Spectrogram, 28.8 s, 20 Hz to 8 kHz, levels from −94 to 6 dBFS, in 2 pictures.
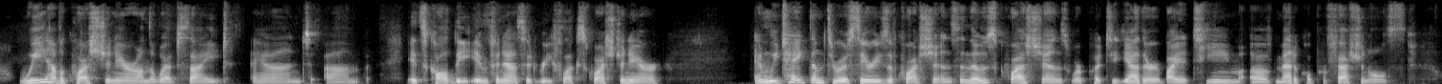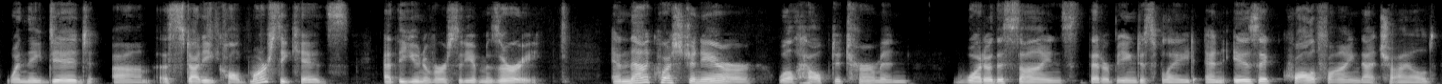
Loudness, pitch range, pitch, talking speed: -18 LUFS, 130-155 Hz, 140 Hz, 150 wpm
